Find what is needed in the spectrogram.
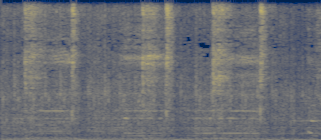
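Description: Loud music with heavy bass and a steady beat, played through an aftermarket car audio system of JC Power speakers and a DB Drive amplifier.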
